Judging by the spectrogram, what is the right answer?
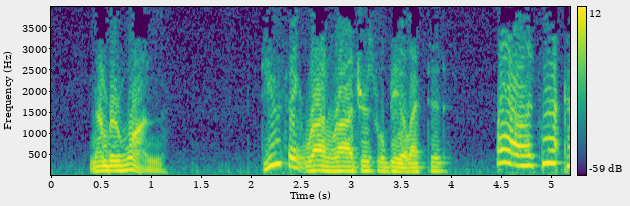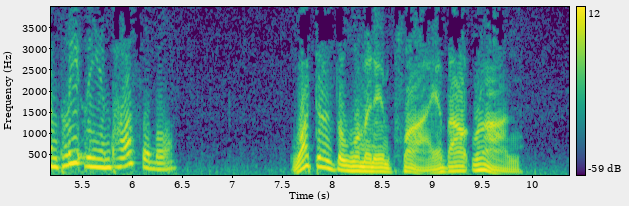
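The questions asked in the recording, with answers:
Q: What does the woman imply about Ron?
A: It's possible Ron will be elected.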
